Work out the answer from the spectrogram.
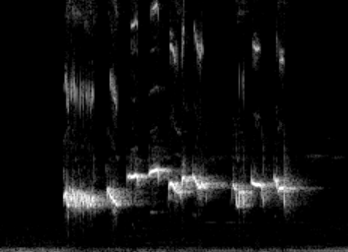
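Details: Orange-headed thrush (anis merah) song played as a lure to prompt answering, continuous singing: a rapid, rolling phrase of clear whistled notes lasting about two seconds.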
